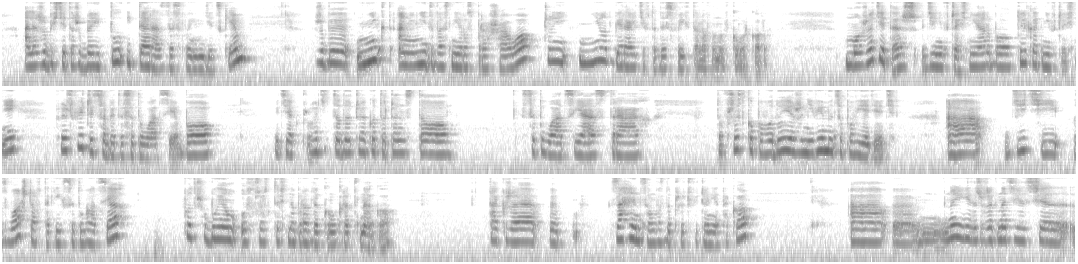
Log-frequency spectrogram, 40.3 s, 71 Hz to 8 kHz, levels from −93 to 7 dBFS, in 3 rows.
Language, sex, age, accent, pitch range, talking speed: Polish, female, 20-39, native, 205-245 Hz, 115 wpm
